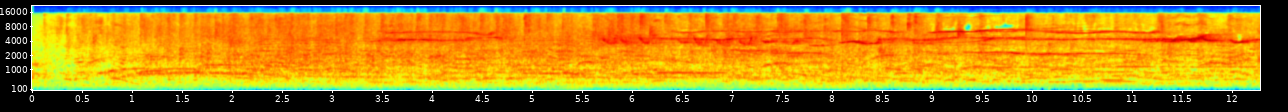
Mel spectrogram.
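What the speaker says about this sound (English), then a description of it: "Give this guy a round of applause." A seated audience at a mural unveiling applauds a workshop student called up front, steady clapping with cheers and crowd chatter filling the room throughout, loud and close.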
